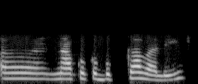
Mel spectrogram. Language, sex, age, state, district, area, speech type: Telugu, female, 18-30, Telangana, Ranga Reddy, rural, conversation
